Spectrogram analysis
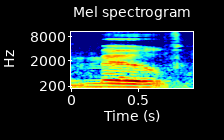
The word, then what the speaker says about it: mauve: I forgot that's how you say it, Mauve. We Googled it. It's Mauve, for those of you who didn't know.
